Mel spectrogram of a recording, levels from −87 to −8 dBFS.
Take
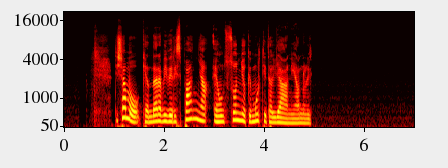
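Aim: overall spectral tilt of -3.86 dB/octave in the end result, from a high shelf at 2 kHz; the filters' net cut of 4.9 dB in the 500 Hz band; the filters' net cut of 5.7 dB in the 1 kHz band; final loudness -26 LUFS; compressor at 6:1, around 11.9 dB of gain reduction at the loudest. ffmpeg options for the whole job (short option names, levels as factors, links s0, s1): -af "equalizer=f=500:t=o:g=-5,equalizer=f=1000:t=o:g=-8,highshelf=f=2000:g=9,acompressor=threshold=0.0141:ratio=6,volume=5.31"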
